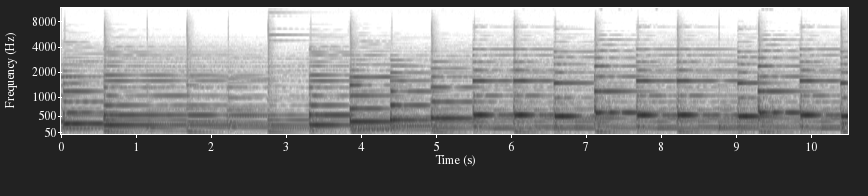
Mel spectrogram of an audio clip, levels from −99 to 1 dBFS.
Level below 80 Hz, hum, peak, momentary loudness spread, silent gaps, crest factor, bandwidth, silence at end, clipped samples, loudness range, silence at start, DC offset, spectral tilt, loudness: -58 dBFS; none; -14 dBFS; 11 LU; none; 14 dB; 8 kHz; 0 s; under 0.1%; 4 LU; 0 s; under 0.1%; -7.5 dB/octave; -30 LUFS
